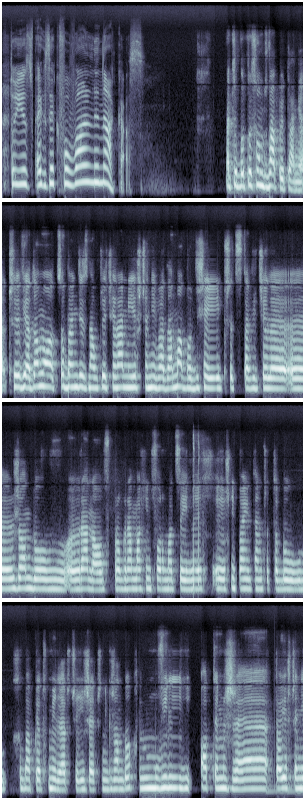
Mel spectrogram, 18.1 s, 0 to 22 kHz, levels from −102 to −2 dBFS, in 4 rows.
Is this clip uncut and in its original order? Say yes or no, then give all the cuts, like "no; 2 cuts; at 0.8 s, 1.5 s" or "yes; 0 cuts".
yes; 0 cuts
